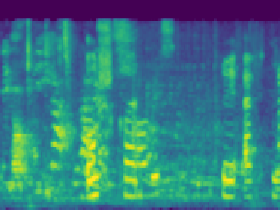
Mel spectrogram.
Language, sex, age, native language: Icelandic, female, 10, Icelandic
